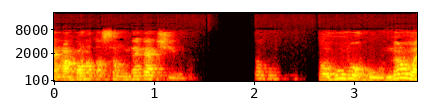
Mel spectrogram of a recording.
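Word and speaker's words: תֹהוּ וָבֹהוּ: Tohu, vohu. Não é voodoo não, tá, gente? Tohu, vohu. Tohu, vohu. Perfeito. É assim mesmo a pronuncia. Tohu, vohu.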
